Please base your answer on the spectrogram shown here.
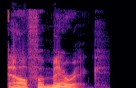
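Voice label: "alphameric", British English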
